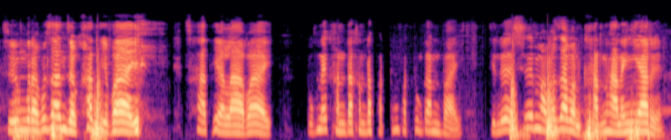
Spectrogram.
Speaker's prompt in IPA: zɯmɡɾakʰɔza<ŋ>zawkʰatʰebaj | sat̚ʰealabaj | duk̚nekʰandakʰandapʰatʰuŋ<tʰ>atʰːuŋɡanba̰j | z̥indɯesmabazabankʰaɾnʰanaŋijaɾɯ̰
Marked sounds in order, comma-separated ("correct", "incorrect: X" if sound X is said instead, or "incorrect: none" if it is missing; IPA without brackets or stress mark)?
incorrect: n, incorrect: pʰ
